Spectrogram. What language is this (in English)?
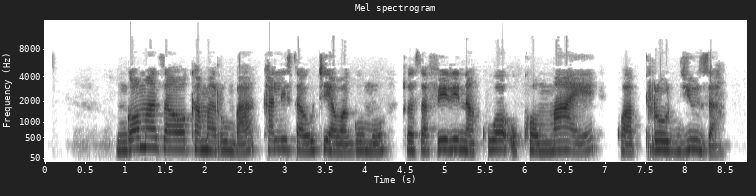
Swahili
